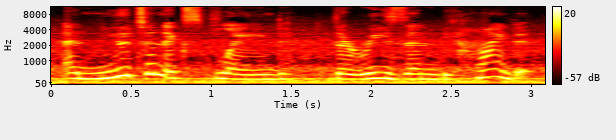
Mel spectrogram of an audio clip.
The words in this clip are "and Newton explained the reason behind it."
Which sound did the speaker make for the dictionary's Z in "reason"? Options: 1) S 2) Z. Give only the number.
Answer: 2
